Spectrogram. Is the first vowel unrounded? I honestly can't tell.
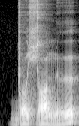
no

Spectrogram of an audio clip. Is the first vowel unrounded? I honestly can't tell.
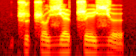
no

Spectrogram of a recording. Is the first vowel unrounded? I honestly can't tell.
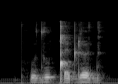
no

